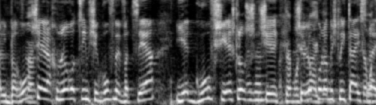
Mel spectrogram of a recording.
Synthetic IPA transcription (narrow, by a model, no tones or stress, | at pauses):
albaʁuʁʃeanaχnulo̞ʁo̞t͡simʃeɡufme̞vat͡se̞a | ijeɡufʃejeʃlo̞ʃeʃelo̞kulobeʃlitaisʁae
